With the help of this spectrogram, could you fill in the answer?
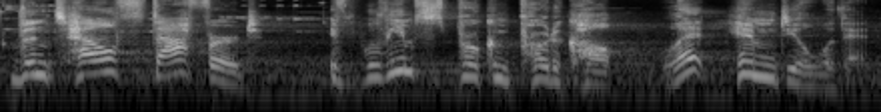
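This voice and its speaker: A woman's voice: a little high, sing-song, normal speed, faint music behind. A woman playing a cautious, level-headed ship's doctor in a sci-fi game, speaking in a wary, firm, wry way. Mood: exasperated. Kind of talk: naturalistic dramatic game cutscene acting.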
